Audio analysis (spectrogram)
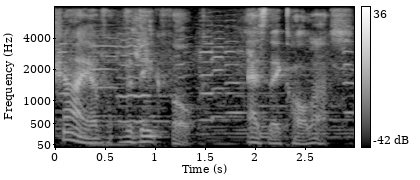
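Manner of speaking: ordinary delivery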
